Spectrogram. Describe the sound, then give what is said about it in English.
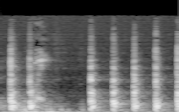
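Sharp knocking on a door: two quick raps, a short pause, then five evenly spaced knocks in a steady rhythm, with no talking. “So it'd be like the vampire would look around to kill somebody, and I was like, they'd have to knock on.”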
